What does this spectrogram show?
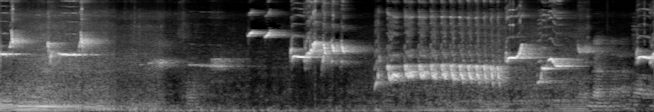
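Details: White-rumped shama song played to provoke other birds into singing: rich whistles, a long rapid trill and high sharp notes, with a low background rumble.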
